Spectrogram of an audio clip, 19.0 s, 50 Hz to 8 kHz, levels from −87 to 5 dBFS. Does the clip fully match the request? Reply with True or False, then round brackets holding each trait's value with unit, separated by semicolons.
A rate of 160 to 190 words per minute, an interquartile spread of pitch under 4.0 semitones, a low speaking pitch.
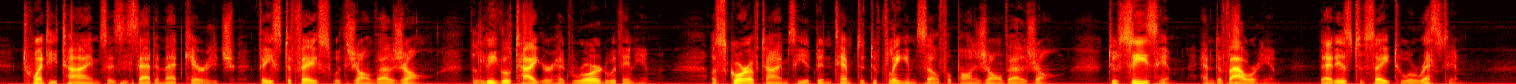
False (150 wpm; 3.3 semitones; 100 Hz)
